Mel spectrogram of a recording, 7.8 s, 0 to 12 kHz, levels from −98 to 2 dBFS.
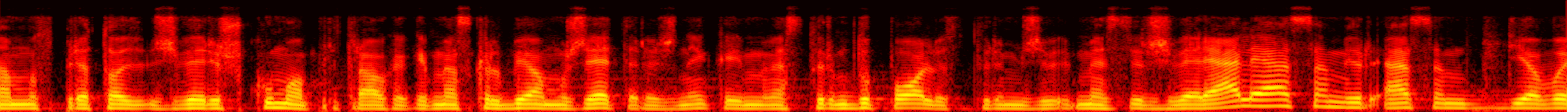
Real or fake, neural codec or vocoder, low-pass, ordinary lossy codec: real; none; 7.2 kHz; Opus, 16 kbps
